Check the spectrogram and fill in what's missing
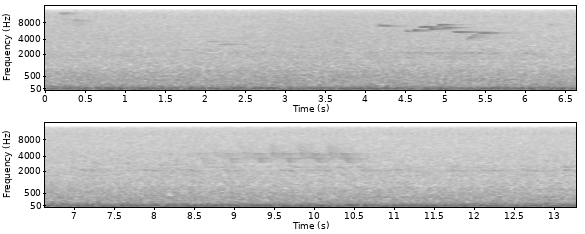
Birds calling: Ovenbird (Seiurus aurocapilla)
Brown Creeper (Certhia americana)
White-breasted Nuthatch (Sitta carolinensis)

